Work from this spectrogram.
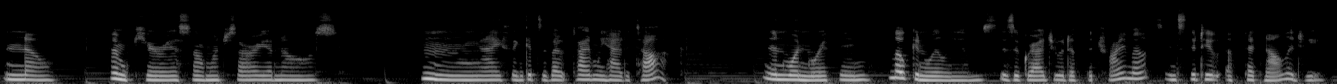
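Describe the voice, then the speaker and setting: A woman playing a poised, curious and quietly scheming boss in an amateur game fan dub. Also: medium pitch, steady tone, measured pace, lo-fi sound, soft background music, close to an everyday voice. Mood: cool, musing.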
